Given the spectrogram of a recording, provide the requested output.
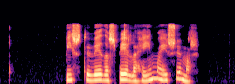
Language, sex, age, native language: Icelandic, female, 30-39, Icelandic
